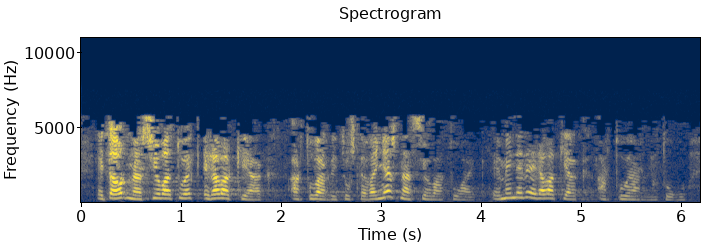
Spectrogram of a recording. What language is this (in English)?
Basque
